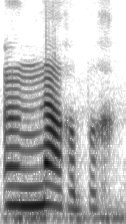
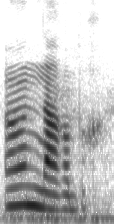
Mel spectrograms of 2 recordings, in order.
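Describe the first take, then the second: First: The n is carried into the next vowel. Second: The n is carried into the next vowel.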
